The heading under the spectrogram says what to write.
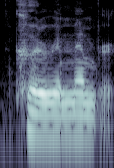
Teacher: So that D before the R gets a little bit weaker.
